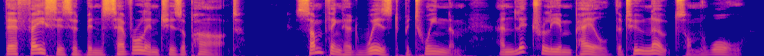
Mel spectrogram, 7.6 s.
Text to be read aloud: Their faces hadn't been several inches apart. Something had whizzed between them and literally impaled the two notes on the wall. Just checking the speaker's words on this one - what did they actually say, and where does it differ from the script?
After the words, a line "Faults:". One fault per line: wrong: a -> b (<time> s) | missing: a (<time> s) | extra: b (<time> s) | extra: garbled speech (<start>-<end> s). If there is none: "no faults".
Their faces had been several inches apart. Something had whizzed between them and literally impaled the two notes on the wall.
Faults:
wrong: hadn't -> had (0.7 s)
